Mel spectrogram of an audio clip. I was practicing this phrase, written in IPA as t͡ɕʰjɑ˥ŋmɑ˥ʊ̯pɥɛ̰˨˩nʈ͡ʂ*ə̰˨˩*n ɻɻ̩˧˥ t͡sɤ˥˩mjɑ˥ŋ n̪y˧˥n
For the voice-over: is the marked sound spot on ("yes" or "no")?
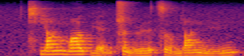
no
